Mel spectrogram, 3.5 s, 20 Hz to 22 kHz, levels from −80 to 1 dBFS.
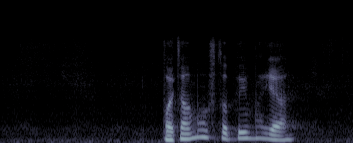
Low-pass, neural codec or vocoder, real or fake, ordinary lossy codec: none; codec, 16 kHz, 0.8 kbps, ZipCodec; fake; none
